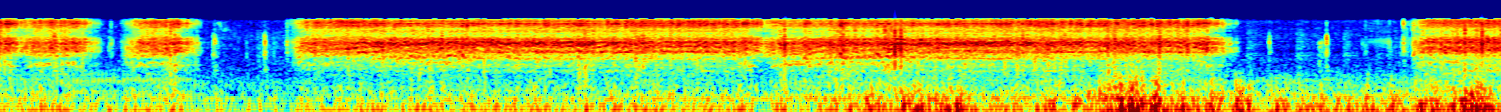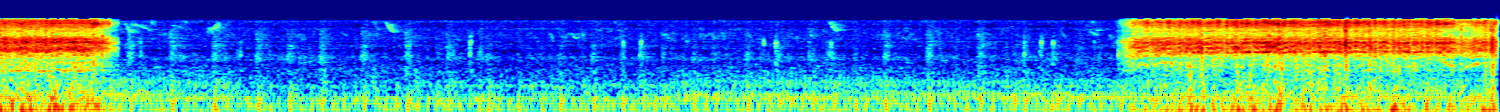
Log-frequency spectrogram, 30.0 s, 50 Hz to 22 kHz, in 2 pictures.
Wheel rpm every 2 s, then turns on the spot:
40, 110, 100, 110, 110, 30, 80, 20, 0, 0, 0, 0, 50, 110, 100.
none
